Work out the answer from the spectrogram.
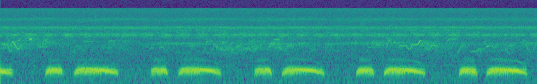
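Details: Spotted dove used as a ground-trapping decoy, cooing gù in the thổ pha nước style: five low hollow doublets, the second note longer and gently falling, evenly spaced, soft chirps in the background.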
